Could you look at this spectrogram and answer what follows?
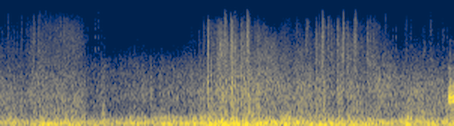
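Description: Anti-air guns firing at bombers in the World of Warships naval video game, a continuous loud barrage of rapid flak bursts and booming fire with dense rumbling, steady throughout.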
